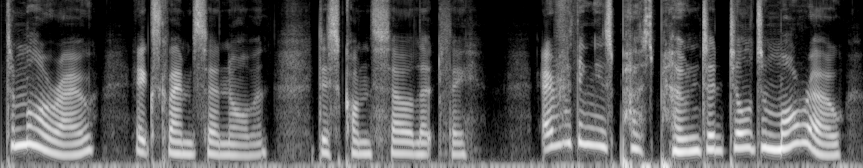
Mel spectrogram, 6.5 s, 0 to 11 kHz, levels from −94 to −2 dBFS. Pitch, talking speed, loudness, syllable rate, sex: 240 Hz, 110 wpm, -17 LUFS, 5.3 syllables/s, female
